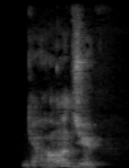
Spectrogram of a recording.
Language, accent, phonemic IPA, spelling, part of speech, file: French, Canada, /ɡʁɑ̃ djø/, grands dieux, interjection, LL-Q150 (fra)-grands dieux.wav
- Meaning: good heavens! good grief! goodness me!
